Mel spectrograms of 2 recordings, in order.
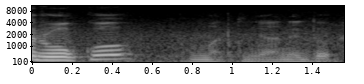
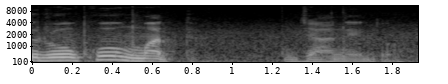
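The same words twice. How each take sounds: First: "रोको" set apart, pause, then "मत जाने दो" run together; pause after रोको. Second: "रोको मत" together, pause, then "जाने दो" lower and softer; pause after मत. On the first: Teacher contrasts two punctuations for students, pause after रोको. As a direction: break right after रोको, keep मत with जाने दो. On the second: Teacher contrasts two punctuations for students, pause after मत. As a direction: break after मत, letting जाने दो drop. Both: Shown as a demonstration. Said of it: "दोनों का अर्थ अलग-अलग".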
